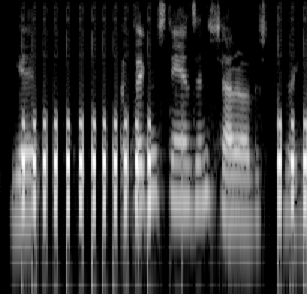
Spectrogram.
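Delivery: ordinary delivery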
